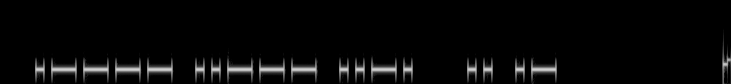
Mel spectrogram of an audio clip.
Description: Morse code, heard as a keyed tone, about 15 wpm, 700 Hz. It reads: 12F IA
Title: Field Day Exchanges Encore - 15wpm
